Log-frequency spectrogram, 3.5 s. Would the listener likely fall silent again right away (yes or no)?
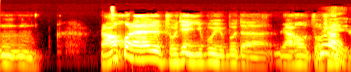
no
